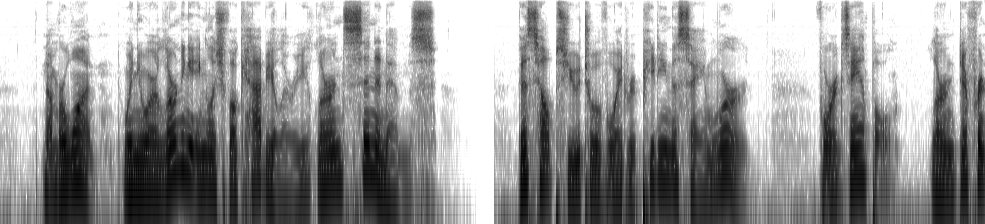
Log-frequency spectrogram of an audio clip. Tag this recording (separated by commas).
Speech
